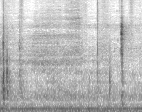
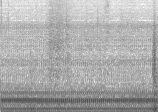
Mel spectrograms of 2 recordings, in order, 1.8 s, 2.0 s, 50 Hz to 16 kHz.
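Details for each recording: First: Samsung Zipel SRT686FVIS refrigerator after fix: newspaper wedged between condenser and floor cures a rattle from the faulty condenser mount; soft steady low hum, a couple of faint clicks, no buzz or rattle; running quietly. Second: Samsung Zipel SRT686FVIS refrigerator, rear panel open: steady low hum with continuous fine buzzing rattle from the loose condenser mount; pushing the condenser stops it, and newspaper wedged beneath it cured it; condenser mount vibration rattle.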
